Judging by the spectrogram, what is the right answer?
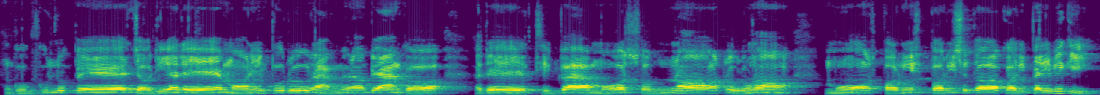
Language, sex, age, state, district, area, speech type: Odia, male, 30-45, Odisha, Dhenkanal, rural, read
